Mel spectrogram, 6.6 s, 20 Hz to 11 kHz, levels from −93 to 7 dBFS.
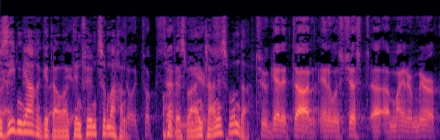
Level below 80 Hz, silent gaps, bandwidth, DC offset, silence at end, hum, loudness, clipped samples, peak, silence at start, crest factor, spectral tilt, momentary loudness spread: -46 dBFS; none; 8 kHz; under 0.1%; 0.05 s; none; -27 LUFS; under 0.1%; -8 dBFS; 0 s; 18 dB; -6 dB/octave; 9 LU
